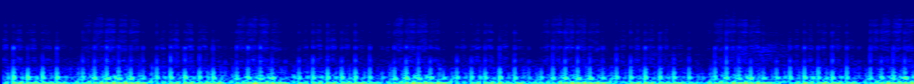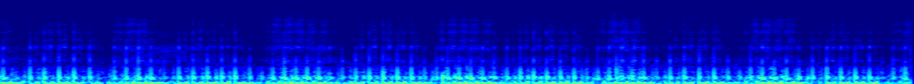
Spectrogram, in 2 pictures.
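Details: Snoring cat: a steady low rumbling purr made of fine rapid pulses, swelling and easing in soft breathing cycles nearly twice a second, with no other sounds.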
